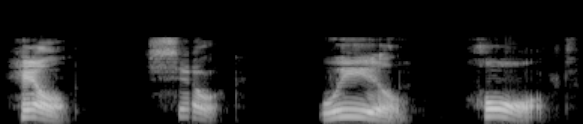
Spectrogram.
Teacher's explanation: the dark L is post-alveolar, or let's say palatal-alveolar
